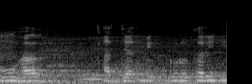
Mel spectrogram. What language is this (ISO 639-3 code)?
guj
